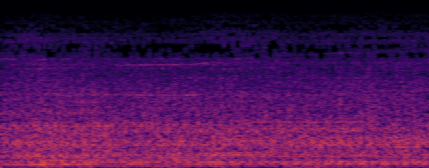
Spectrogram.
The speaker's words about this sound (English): Cody stands near a tractor as it moves a piece of wood.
